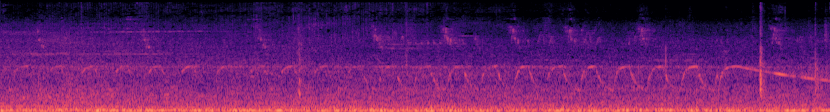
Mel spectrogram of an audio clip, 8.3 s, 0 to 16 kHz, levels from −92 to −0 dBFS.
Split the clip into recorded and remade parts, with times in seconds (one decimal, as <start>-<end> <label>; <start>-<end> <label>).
0.0-2.1 recorded; 2.1-2.7 remade; 2.7-4.1 recorded; 4.1-5.2 remade; 5.2-8.3 recorded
